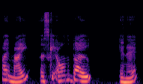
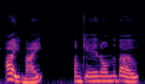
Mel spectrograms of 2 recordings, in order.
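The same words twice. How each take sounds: First: Higher-pitched mock British; attempted British accent. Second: Put-on Australian accent, pitched up a little. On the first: Shown as a demonstration. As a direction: put on an imperfect British accent. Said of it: "I'll say it in a British accent". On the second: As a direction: play a mock Australian heading aboard. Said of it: "See, that's Australian".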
